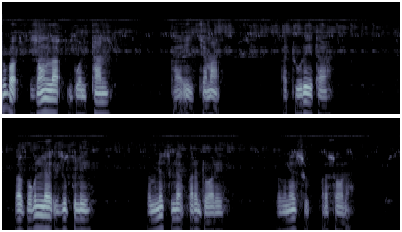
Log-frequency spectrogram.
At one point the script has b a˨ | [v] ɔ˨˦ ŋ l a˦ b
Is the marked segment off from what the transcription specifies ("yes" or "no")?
yes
